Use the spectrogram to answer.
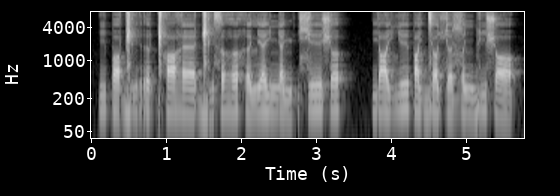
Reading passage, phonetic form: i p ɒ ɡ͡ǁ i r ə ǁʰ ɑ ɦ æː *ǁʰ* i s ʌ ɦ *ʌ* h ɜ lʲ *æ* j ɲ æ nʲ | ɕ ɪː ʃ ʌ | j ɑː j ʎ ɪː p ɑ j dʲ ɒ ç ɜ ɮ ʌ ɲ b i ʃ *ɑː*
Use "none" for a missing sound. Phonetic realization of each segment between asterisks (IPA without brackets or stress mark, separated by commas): ɡ͡ǁ, ʌ, æ, ɒː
